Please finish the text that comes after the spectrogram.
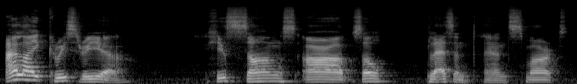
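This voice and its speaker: Man, mid-pitched, simply worded. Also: animated, very slow, a bit bright. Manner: short, simple, plainly worded sentences. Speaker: English lesson co-host. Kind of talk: conversational question-and-answer for learners.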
